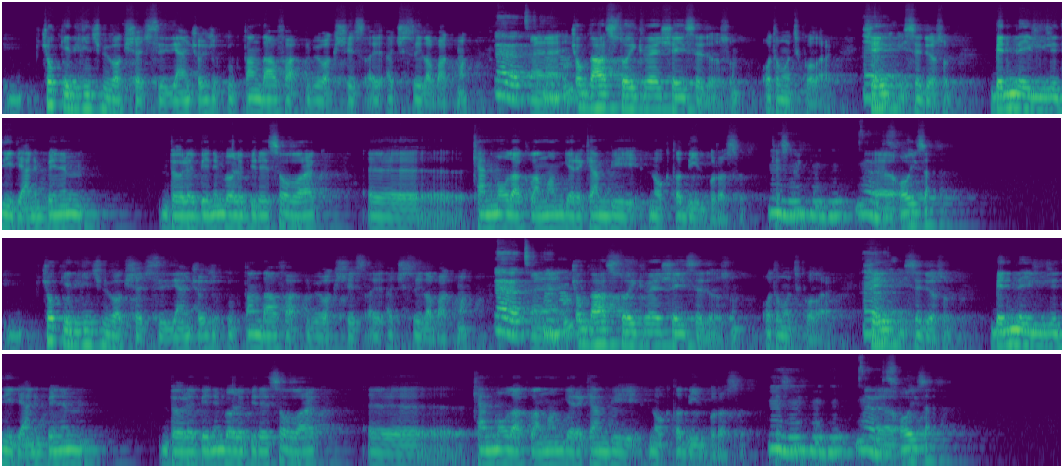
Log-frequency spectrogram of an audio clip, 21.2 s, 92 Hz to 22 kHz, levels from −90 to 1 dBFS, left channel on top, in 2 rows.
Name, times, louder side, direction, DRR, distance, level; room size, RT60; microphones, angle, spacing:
voice 1, 0.0-4.7 5.3-8.3 8.6-9.5 9.9-11.4 12.2-13.8 14.3-18.0 18.3-18.6 19.3-19.9, left 2 dB, 45° left, 10 dB, 1.5 m, -36 dB
voice 2, 4.9-5.7 8.6-8.9 18.3-19.5, right 1 dB, 25° right, 4 dB, 2.0 m, -35 dB
28.0 x 26.0 x 4.7 m, 0.87 s
head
